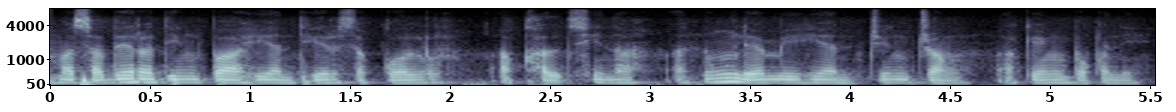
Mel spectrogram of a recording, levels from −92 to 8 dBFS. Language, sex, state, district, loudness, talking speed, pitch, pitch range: Mizo, male, Mizoram, Aizawl, -18 LUFS, 240 wpm, 110 Hz, 105-115 Hz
